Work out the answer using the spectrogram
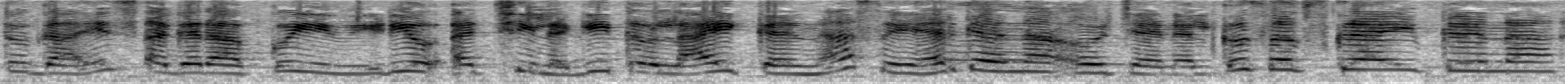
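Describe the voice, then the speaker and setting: Mom voicing a cheeky baby boy for a vlog: very high, slow, cutesy baby talk. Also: fairly bright tone, exaggerated voice. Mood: playful. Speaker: parent vlogger voicing her baby.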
